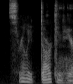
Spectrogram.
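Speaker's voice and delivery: usual speaking voice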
